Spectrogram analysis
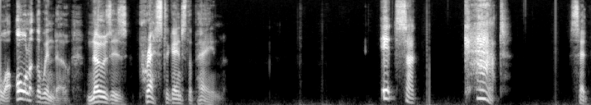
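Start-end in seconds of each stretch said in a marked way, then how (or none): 5.1-6.8 high surprised "It's a cat"; amazed discovery. A narrator's reading. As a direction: rise up in astonishment. Peter spots singing cat.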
